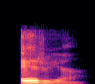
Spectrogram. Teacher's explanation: it's a three syllable word and stresses on the first syllable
